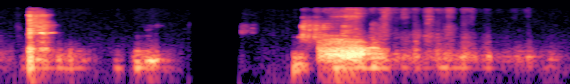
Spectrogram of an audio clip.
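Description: Sliding chalkboard panels rumbling and knocking in their tracks as they are pushed up and down, in a few short bursts, the loudest about two and a half seconds in.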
